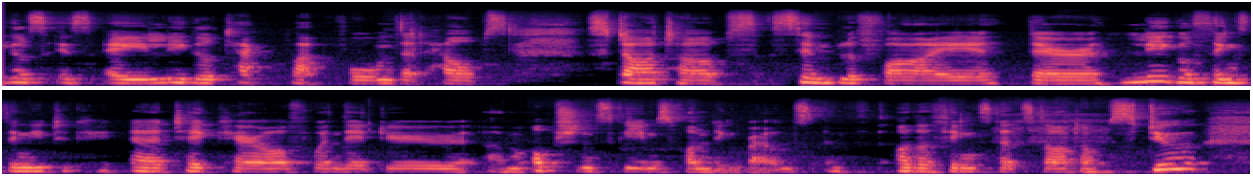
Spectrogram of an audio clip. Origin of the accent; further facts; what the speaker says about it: Germany; now in London, United Kingdom; I'm also originally from Germany. I'm usually UK London based, but currently I'm in Brazil.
